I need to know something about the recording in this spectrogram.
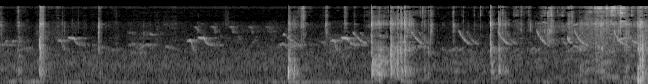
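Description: Small birds chirping over and over, with a few sharp knocks on concrete from a skateboard out of view. The loudest knock comes about three seconds in, and a quick cluster follows a second later.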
